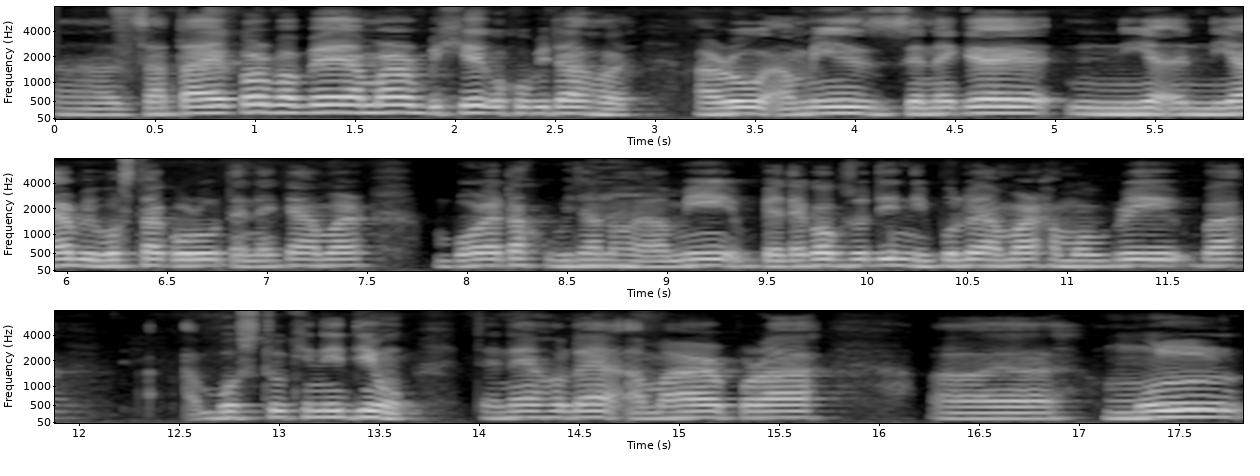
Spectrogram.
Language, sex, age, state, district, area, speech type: Assamese, male, 18-30, Assam, Biswanath, rural, spontaneous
